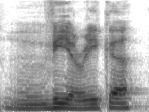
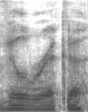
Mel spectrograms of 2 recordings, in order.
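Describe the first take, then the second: First: The name is given its original Spanish-style pronunciation. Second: The name is given a local Southern American pronunciation. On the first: It means the city of gold. "actual pronunciation pronunciation of it is" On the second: This is how the locals say it. "we all call it Villa Rica because we were from the south"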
